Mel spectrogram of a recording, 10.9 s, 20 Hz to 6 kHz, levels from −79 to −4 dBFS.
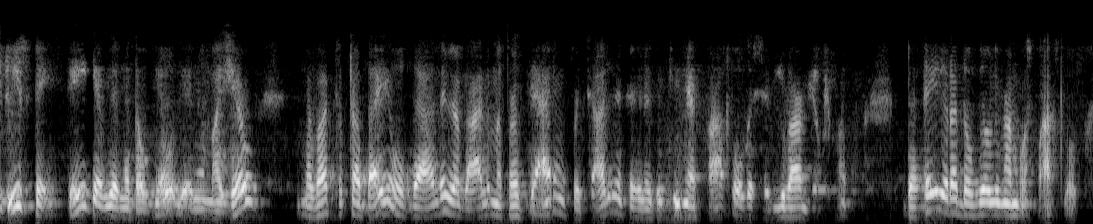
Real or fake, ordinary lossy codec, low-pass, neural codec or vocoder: fake; AAC, 32 kbps; 5.4 kHz; codec, 16 kHz, 1 kbps, X-Codec, HuBERT features, trained on balanced general audio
